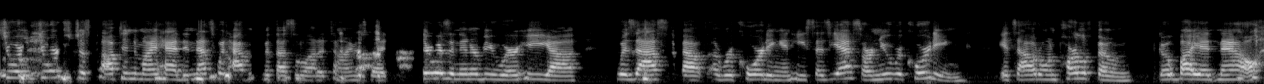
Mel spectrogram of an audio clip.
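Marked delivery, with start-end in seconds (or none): 8.3-12.6 deadpan, completely flat, no fuss. Retelling an interview answer about a new recording: deadpan George impression. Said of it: "Just so deadpan with George".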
